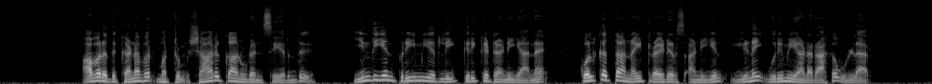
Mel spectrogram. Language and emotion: Tamil, neutral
